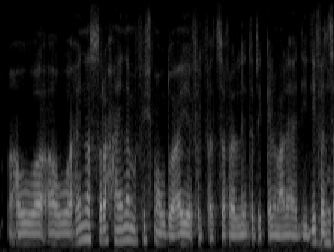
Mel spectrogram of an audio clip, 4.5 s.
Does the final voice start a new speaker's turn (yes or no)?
no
